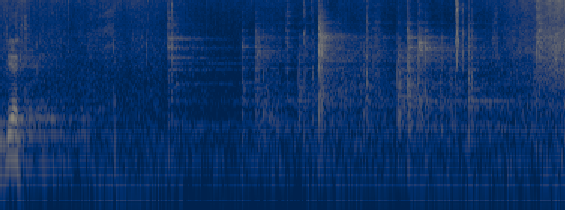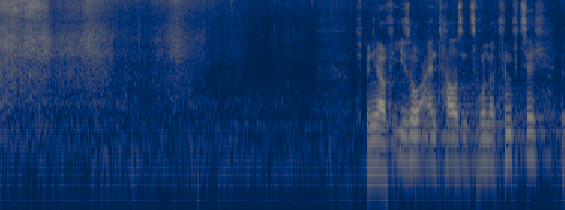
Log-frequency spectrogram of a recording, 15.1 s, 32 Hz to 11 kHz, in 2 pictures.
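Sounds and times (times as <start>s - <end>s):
soft rustling hiss: 0.0s - 3.0s, 6.4s - 15.0s.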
